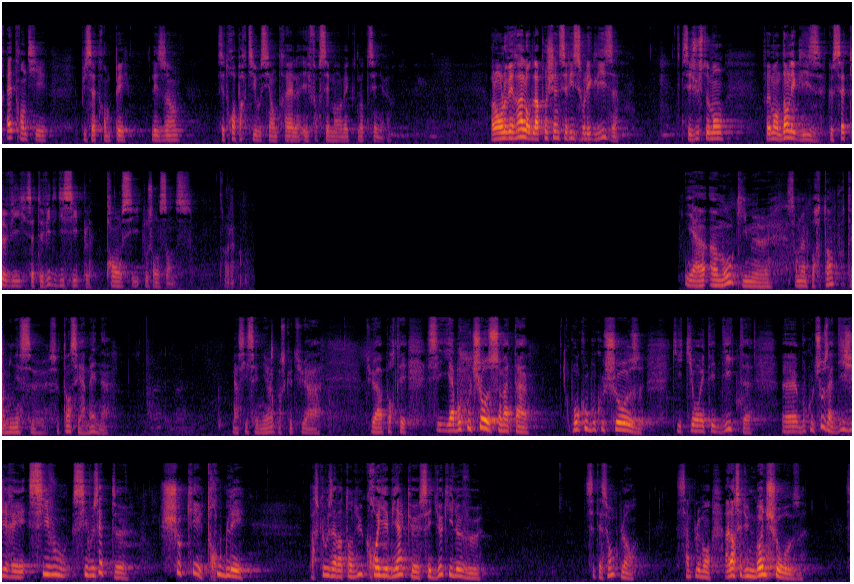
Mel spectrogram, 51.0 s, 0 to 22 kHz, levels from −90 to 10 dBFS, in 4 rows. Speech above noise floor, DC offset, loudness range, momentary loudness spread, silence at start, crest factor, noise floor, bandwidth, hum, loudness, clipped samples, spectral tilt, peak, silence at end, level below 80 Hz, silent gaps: over 60 dB; under 0.1%; 14 LU; 18 LU; 0 s; 26 dB; under -90 dBFS; 11.5 kHz; none; -30 LUFS; under 0.1%; -3.5 dB/octave; -6 dBFS; 0 s; -72 dBFS; 16.54-22.90 s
